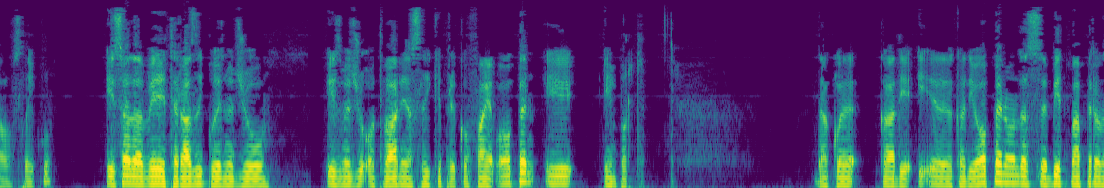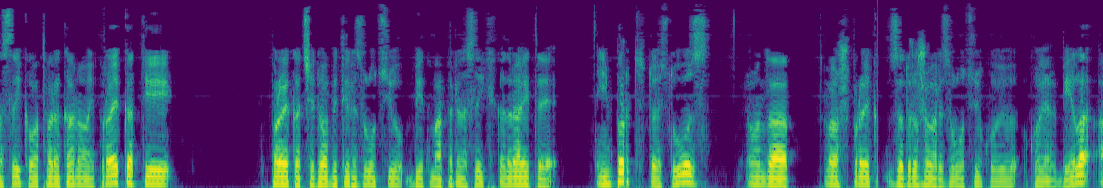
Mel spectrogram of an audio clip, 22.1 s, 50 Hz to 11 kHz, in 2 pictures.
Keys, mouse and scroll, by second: 3.6-5.2 drag, 6.7 click, 15.2 click, 18.2 click, 19.3-19.8 scroll down 1.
